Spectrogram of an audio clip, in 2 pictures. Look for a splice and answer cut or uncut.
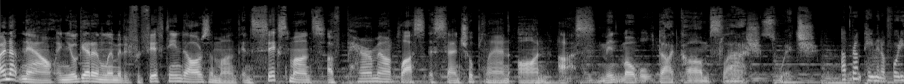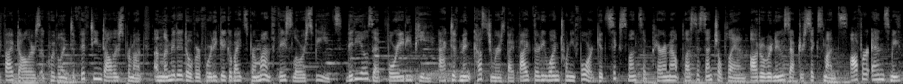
uncut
